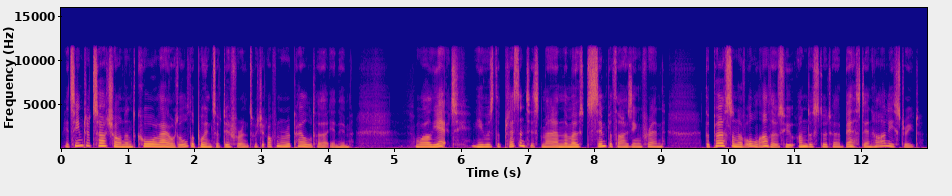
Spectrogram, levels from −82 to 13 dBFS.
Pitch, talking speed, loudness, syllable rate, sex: 220 Hz, 200 wpm, -17 LUFS, 5.5 syllables/s, female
